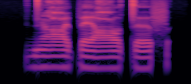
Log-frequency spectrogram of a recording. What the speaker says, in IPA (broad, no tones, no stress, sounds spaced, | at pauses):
d ɛ̃ ʕ ɪ p ɛ ʕ ɔ t ə f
